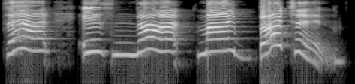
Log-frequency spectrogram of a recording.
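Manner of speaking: hammed-up wailing Toad. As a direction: wail it out. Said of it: "wailed Toad".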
